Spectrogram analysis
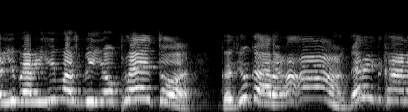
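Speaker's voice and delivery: high, loud call of caution; loud warning. Pretend. Old lady hollers warning to Miss Anna Mae, high and loud. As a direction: shout a warning down the street. Calling warning to neighbor woman.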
